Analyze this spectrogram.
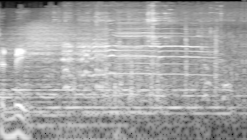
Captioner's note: rooster crowing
